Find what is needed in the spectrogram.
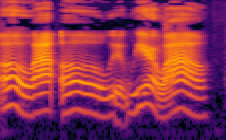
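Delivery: mock dazed, lost-the-thread tone. Retelling what gets said after losing the thread: imitating own dazed reaction. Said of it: "that's when I say things like".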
